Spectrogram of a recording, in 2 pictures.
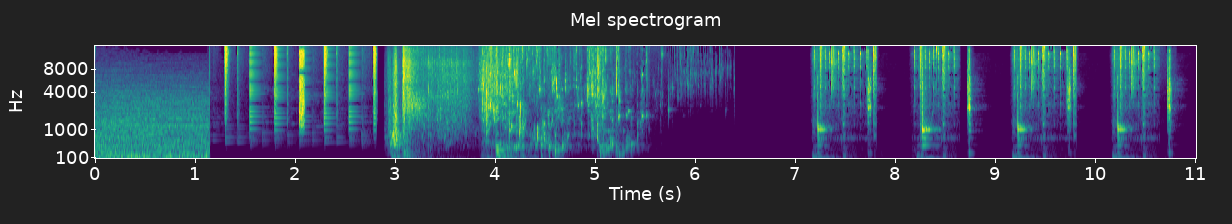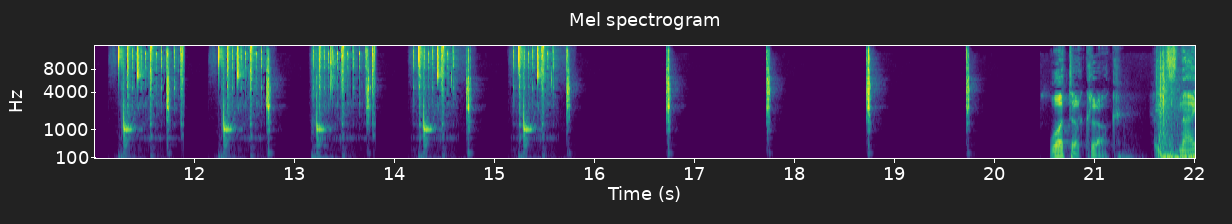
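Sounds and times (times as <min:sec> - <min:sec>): watery splash: 0:02.9 - 0:06.4
clock ticking: 0:07.2 - 0:15.9, 0:16.7 - 0:17.0, 0:17.7 - 0:18.0, 0:18.7 - 0:19.0, 0:19.7 - 0:19.9.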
